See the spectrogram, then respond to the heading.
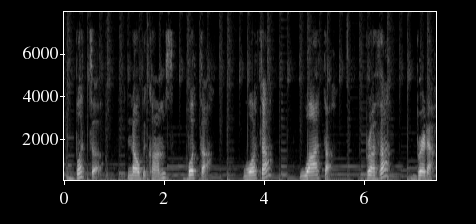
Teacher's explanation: the ER sound is replaced with a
